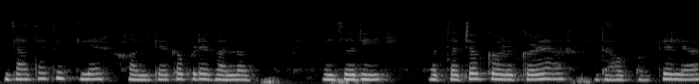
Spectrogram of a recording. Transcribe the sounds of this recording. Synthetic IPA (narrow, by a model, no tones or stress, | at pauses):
d͡zat̪at̪it̪lẽhəlkekəpɽeɡʱalə | d͡zəɾi | ʋət̪at͡ɕjaɡəɽkəɭjaɾd̪ʱawpakeljaɾ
